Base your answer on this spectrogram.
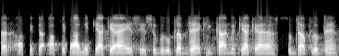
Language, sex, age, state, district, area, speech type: Hindi, male, 18-30, Uttar Pradesh, Bhadohi, urban, conversation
